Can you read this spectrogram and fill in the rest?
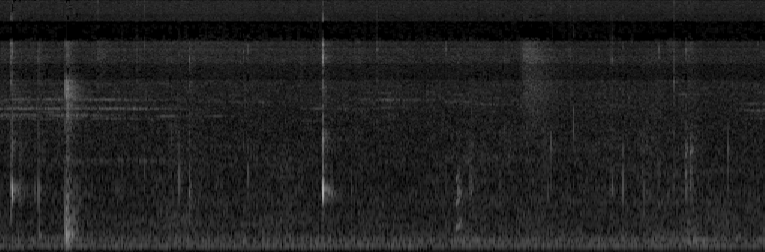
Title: Newborn baby hiccup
